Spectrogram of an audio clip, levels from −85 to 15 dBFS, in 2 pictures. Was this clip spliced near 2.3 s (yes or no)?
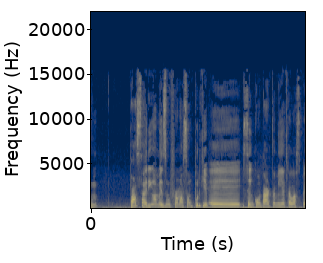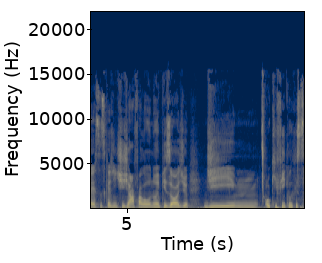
yes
